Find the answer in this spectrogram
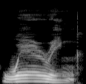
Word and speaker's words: wearing: cosas que traes puestas la a de esta palabra no se pronuncia solo wearing wearing glasses wearing glasses y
